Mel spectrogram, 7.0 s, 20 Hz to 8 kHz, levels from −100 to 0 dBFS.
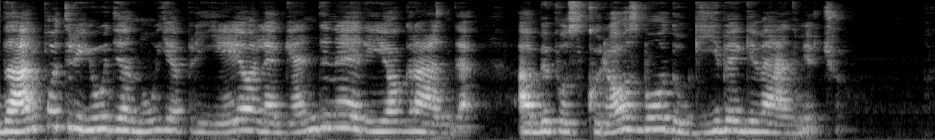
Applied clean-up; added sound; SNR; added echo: none; none; none; reverberation time 0.2 s.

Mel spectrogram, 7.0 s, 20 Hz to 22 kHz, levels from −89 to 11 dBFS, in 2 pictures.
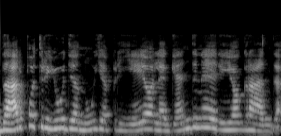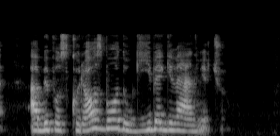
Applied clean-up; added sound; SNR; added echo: none; none; none; none.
